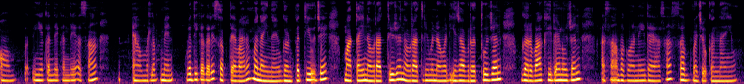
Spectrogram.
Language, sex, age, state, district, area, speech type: Sindhi, female, 18-30, Gujarat, Surat, urban, spontaneous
